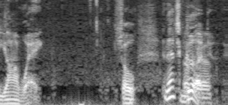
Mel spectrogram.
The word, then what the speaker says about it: Yahweh: All right, so how do you pronounce it? No one really knows. So is it Yoho, Yahweh, Yahweh, Yahi? You know, so depending what vowels you put in there, but generically speaking, the most accepted form that I've seen is simply Yahweh.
